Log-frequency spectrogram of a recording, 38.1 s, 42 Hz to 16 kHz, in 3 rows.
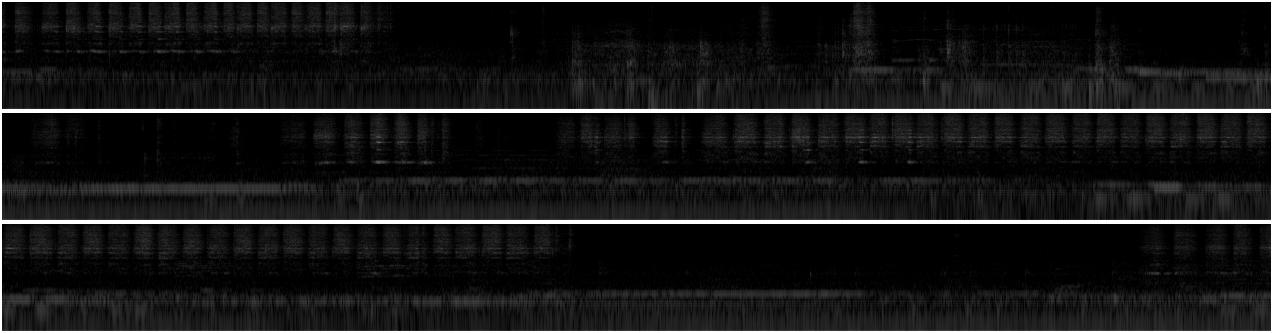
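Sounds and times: sandpaper rubbing back and forth: 0.0 - 3.9, 15.5 - 17.2, 18.2 - 31.1, 36.8 - 38.0.

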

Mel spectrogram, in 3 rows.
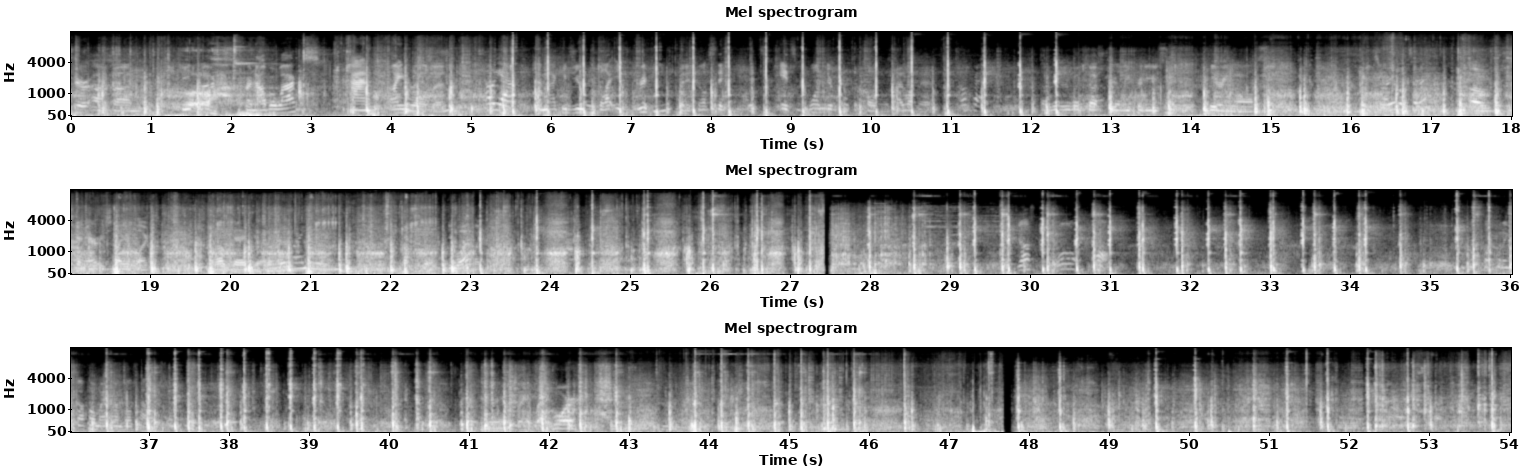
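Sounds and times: hammer striking steel on anvil: 28.5 - 34.4.

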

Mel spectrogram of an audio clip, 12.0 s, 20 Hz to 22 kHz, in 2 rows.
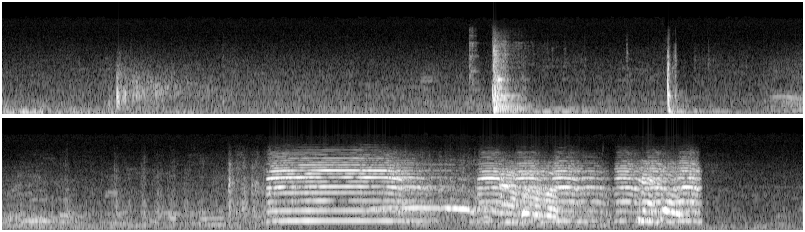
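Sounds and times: sharp crack: 0.8 - 1.4.

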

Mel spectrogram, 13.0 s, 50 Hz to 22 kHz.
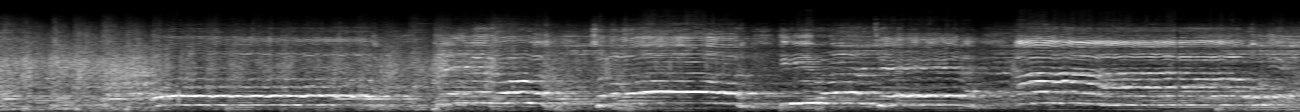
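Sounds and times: choir singing: 0.9 - 2.0, 8.5 - 13.0.

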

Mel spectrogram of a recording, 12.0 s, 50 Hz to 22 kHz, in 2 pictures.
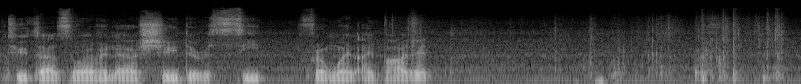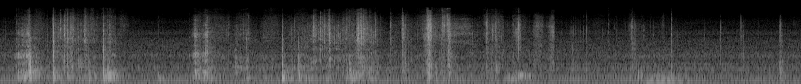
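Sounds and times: paper receipt rustling: 4.8 - 11.6.

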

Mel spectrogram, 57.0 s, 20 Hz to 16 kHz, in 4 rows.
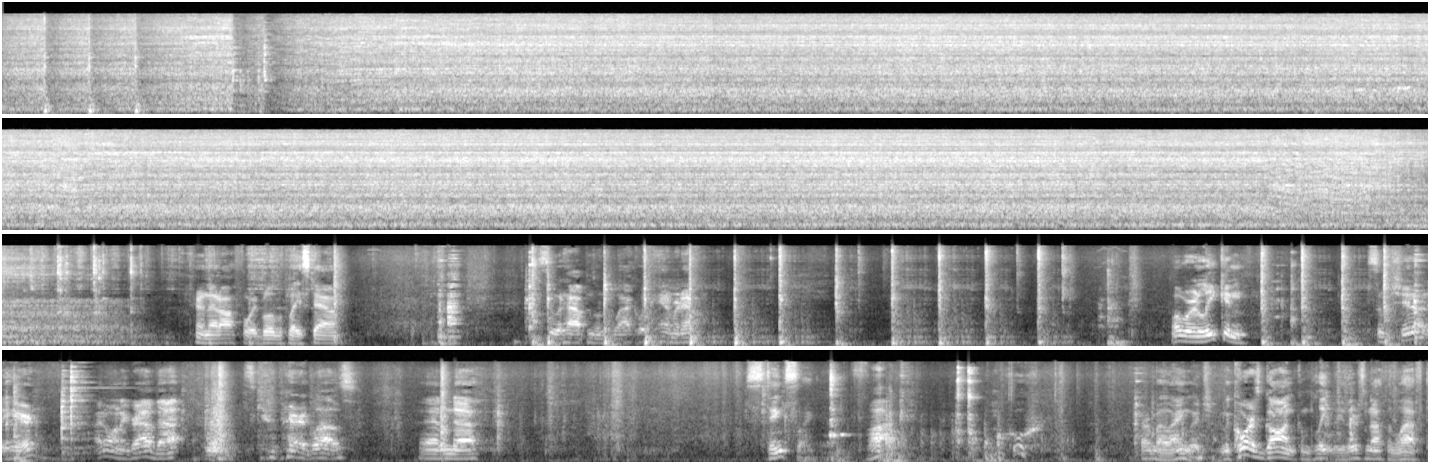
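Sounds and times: torch flame rushing: 0.0 - 31.3.

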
